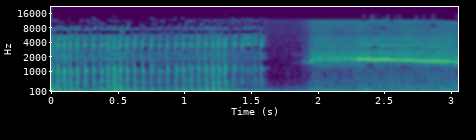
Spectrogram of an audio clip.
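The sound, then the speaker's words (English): A voice imitates snoring with a buzzy, rhythmic wheeze of rapid pulses for about a second and a half. After a brief silence, a steady high whistling tone follows. “She was snoring, snoring. I couldn't move her.”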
